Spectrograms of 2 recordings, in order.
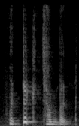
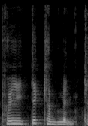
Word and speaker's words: predicament: So making um so taking advantage of the sailors predictment predictment. How do you say that? Predicament.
